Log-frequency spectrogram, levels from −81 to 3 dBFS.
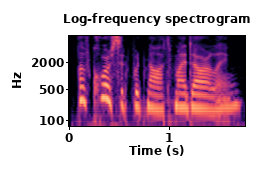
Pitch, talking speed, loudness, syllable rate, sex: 210 Hz, 240 wpm, -19 LUFS, 5.7 syllables/s, female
